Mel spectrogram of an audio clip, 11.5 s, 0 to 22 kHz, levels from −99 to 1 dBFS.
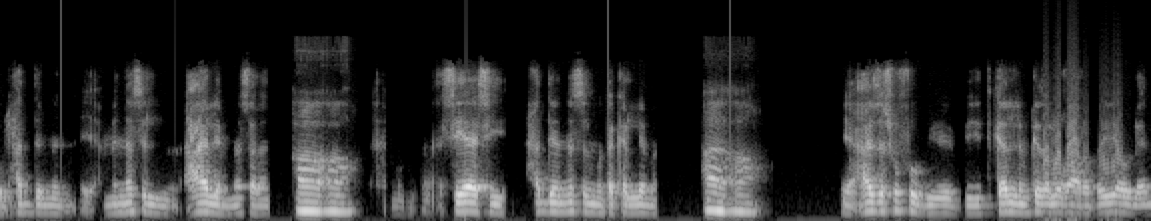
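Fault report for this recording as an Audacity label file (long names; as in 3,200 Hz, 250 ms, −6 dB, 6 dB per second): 0.610000	0.610000	click −17 dBFS
1.760000	1.760000	click −29 dBFS
4.660000	4.660000	drop-out 3.8 ms
6.080000	6.080000	click −7 dBFS
7.300000	7.300000	click −7 dBFS
10.410000	11.220000	clipping −21 dBFS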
